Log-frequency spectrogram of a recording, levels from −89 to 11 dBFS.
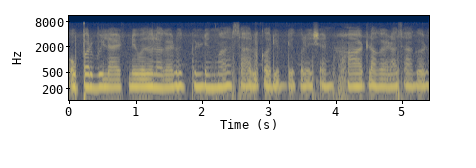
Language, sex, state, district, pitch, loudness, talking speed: Gujarati, female, Maharashtra, Mumbai Suburban, 225 Hz, -15 LUFS, 165 wpm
